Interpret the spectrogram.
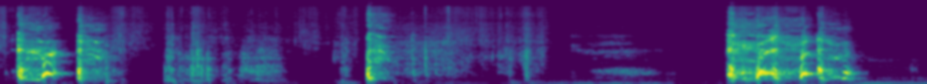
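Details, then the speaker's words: Repeated harsh coughing bursts in several bouts with short pauses, from an adult coughing while smoking a cannabis joint; cough. "this [ __ ] joint is tasty it's gassy but fruity those are the terps that i like i love coughing and"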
